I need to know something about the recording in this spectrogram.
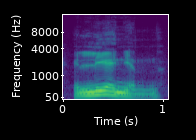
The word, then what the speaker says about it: Lenin: love it he needs lenin uh or in how russians would pronounce it would be leenian lenin um but he brings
